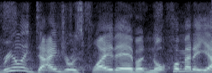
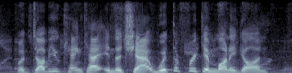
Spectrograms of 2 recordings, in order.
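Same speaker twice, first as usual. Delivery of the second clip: ordinary talk, nothing marked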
